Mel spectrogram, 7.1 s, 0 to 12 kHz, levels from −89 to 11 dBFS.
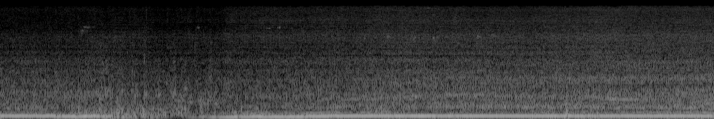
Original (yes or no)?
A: no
